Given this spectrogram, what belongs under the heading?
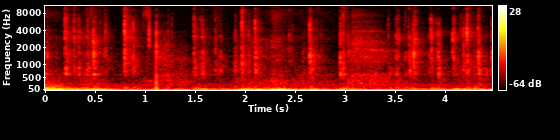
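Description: Rapid, uneven clicking on a computer keyboard, with clusters of keystrokes and occasional louder taps, close and clear with no voices.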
